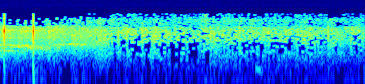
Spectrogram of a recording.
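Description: A church audience applauds to welcome people in. The clapping forms a steady, fairly soft wash that starts with a sharp snap and thins out gradually as it goes on.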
